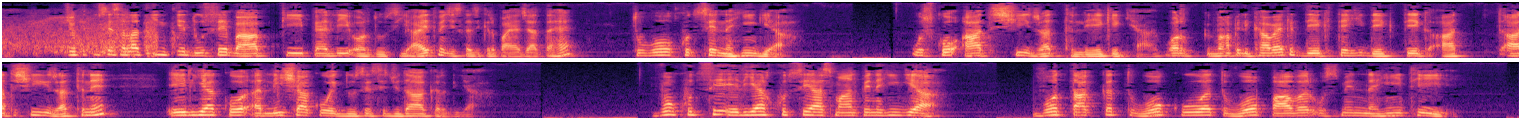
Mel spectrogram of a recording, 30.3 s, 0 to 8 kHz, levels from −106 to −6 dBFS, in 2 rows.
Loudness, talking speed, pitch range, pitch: -21 LUFS, 140 wpm, 115-160 Hz, 135 Hz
